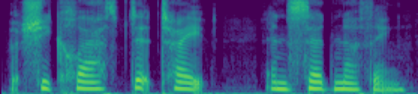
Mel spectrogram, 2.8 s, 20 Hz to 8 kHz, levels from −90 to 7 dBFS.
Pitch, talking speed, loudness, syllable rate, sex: 195 Hz, 170 wpm, -18 LUFS, 4.3 syllables/s, female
